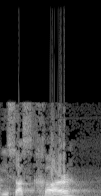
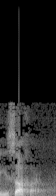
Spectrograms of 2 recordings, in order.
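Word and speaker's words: Yisachar (יששכר): That's why in the word Yisachar you have a silent sin and a pronounced sin. The way Yisachar is supposed to be pronounced, correct? It's not Yisachar, like some say, because there is no Nakuda under the second sin. Alpidiktuk, it's supposed to be Yisachar.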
